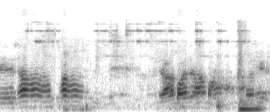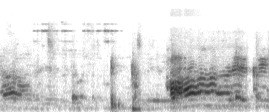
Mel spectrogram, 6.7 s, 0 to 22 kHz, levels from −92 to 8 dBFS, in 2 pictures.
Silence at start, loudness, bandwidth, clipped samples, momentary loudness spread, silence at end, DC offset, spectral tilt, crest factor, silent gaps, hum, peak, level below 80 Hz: 0 s; -22 LUFS; 9.6 kHz; under 0.1%; 23 LU; 0 s; under 0.1%; -5.5 dB/octave; 20 dB; none; none; -2 dBFS; -66 dBFS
